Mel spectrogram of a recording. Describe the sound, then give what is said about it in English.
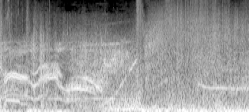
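A cannon on a wall fires canister shot: a heavy boom rises out of a dense, continuous roar, while whistling tones sweep and wobble above it. “The cannon on the wall had been pointed at a high trajectory toward Garriston, but the man was angling it down and down. There was a quick spark. The Earth seemed to jump.”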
